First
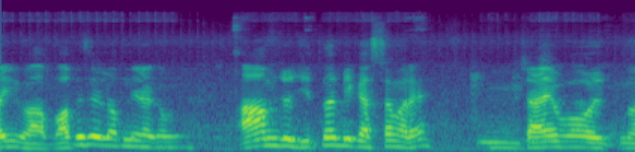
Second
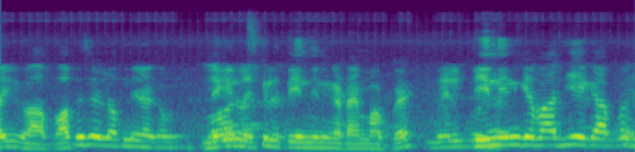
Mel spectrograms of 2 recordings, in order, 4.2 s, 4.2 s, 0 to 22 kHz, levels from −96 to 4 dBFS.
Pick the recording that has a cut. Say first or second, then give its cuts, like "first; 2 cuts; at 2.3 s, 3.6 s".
first; 1 cut; at 1.2 s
